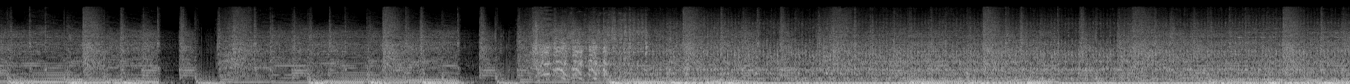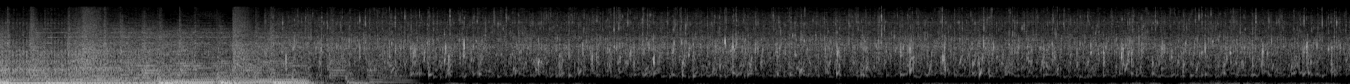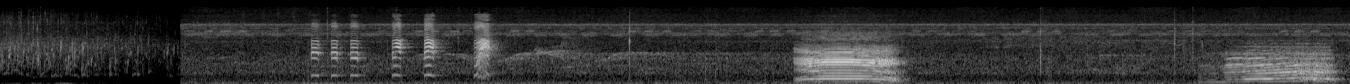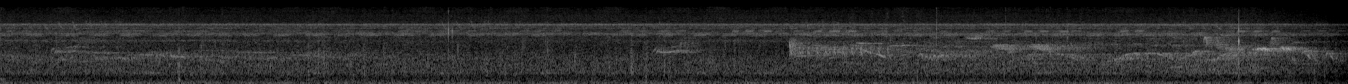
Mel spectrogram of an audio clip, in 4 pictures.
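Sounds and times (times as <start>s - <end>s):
high insect chirring: 28.9s - 51.9s
cow mooing: 35.0s - 36.1s, 39.0s - 40.5s.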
